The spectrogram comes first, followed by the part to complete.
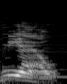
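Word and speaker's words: Myau: Um Mayu, now it's pronounced meow.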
